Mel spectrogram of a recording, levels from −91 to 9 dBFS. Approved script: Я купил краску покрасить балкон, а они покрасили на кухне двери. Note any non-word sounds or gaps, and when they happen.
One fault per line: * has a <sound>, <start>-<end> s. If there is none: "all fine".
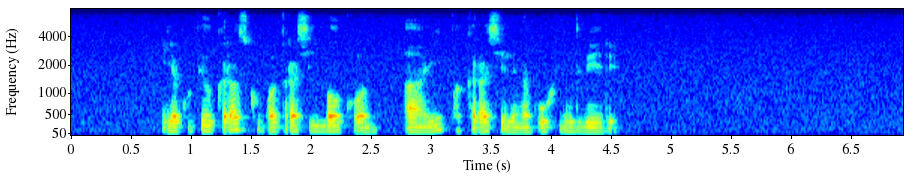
all fine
